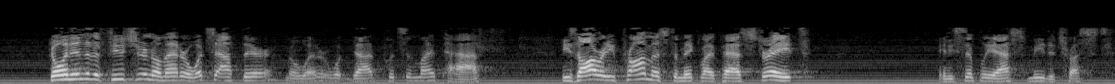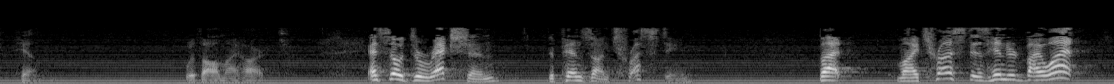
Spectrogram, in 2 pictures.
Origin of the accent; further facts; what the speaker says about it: Long Beach, California, United States; about four blocks from where I grew up in Long Beach.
